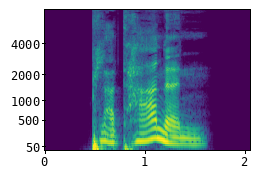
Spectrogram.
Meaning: plural of Platane
- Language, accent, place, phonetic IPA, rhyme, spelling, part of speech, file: German, Germany, Berlin, [plaˈtaːnən], -aːnən, Platanen, noun, De-Platanen.ogg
